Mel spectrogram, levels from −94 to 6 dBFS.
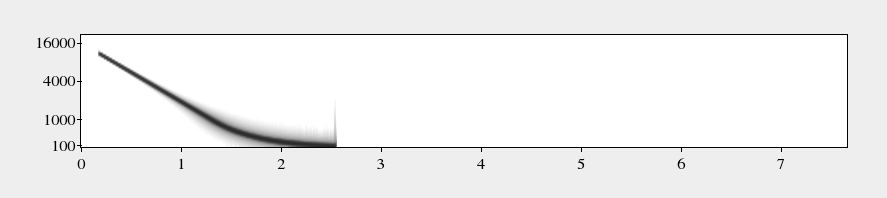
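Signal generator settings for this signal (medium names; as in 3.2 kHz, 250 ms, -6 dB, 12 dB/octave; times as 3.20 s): log sweep 11 kHz -> 72 Hz 2.37 s -11.5 dBFS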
